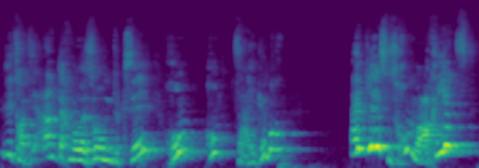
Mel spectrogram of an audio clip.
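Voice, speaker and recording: A storyteller voicing an excitable, mocking king who shouts and laughs, in a roomy recording. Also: high-pitched, normal speed, voice pushed up. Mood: eager, demanding. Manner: taunting, loud, laughing. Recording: roomy echo.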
